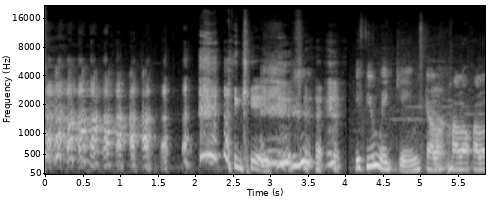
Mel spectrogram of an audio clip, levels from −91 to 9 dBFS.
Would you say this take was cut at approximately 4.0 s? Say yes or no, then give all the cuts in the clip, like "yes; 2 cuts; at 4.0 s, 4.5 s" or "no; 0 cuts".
yes; 1 cut; at 4.0 s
